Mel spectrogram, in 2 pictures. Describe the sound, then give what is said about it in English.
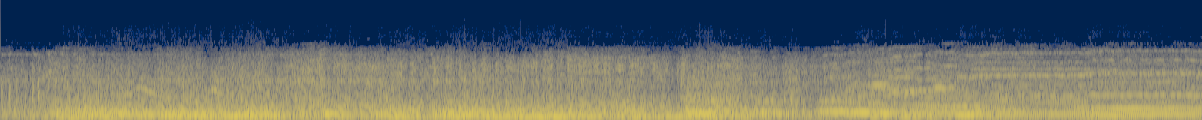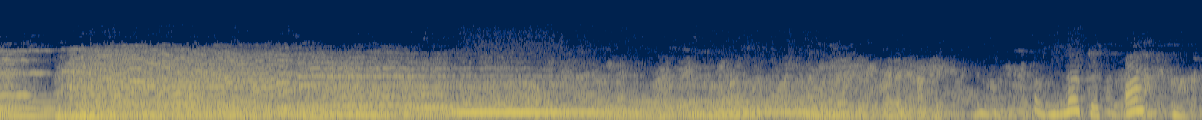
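A train brakes hard, unable to stop in time for a freight train stalled just ahead on the track; its loud rumble gives way to sustained, shrill metallic screeching that shifts pitch, with a sudden jolt midway as the grinding continues toward a stop, leaving the front car wrecked. “Surely he saw it, miss, but he couldn't stop. Brakes couldn't be set in time.”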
